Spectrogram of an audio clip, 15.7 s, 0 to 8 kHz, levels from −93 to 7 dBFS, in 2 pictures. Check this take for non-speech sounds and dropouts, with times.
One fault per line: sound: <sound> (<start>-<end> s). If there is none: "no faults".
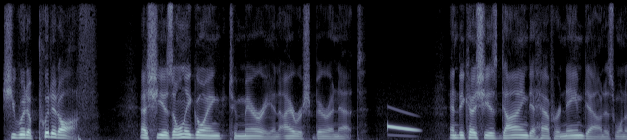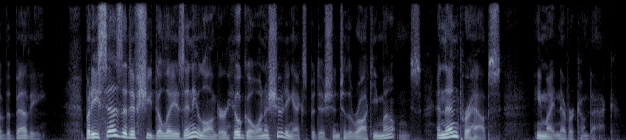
sound: chirp (4.8-5.3 s)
